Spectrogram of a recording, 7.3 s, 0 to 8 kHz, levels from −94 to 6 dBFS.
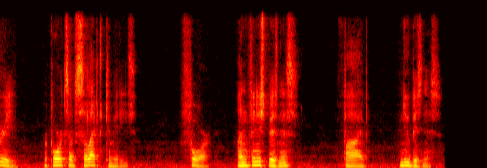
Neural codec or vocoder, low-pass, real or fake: none; 7.2 kHz; real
